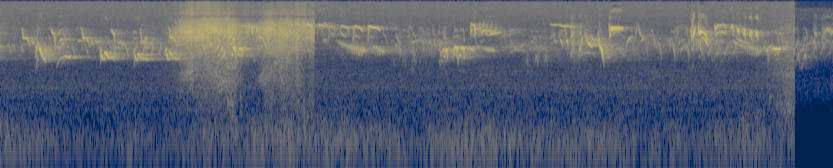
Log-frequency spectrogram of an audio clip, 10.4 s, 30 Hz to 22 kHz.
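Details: On a spring morning in a Norwegian forest, a song thrush and a redwing, both about 10–20 m away, sing loud, varied, high, clear whistled phrases among other birds; a burst of rough noise passes early on.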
